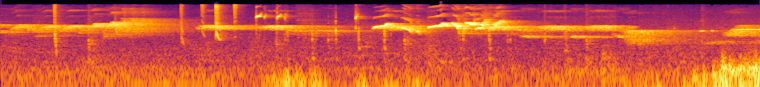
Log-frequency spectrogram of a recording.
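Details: White-rumped shama in competitive song: overlapping whistled phrases and sustained notes with scattered sharp clicks, over a soft low rumble of background noise.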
